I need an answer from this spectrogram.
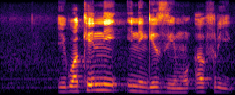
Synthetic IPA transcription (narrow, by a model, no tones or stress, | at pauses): ik̬wakʰeniːniŋʱizimuafriːk̬a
